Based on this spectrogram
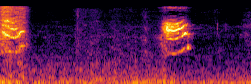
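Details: Calls of a female double-collared seedeater used to excite males: two brief, high-pitched, squeaky chips a little over a second apart.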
